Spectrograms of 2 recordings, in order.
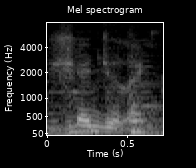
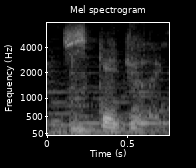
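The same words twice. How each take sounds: First: The word begins with a 'sh' sound. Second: The word begins with a 'sk' sound. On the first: The speaker calls it right. "it's scheduling" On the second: The speaker calls it wrong. "not scheduling"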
